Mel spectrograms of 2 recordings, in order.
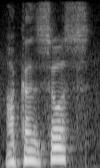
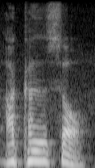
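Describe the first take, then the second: First: The word ends with an audible s sound. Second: The word ends on a vowel, no s. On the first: The speaker calls it wrong. "아칸소스 이렇게 발음하는 사람이 많다" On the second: The speaker calls it right. "S 발음이 없이 아칸소"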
